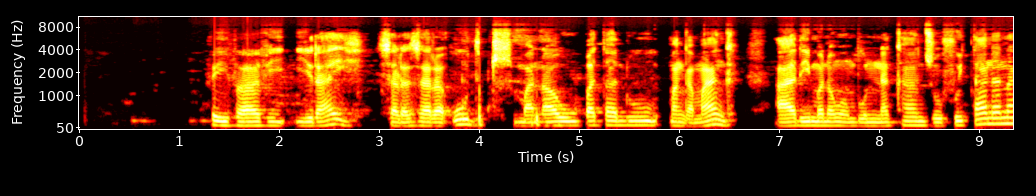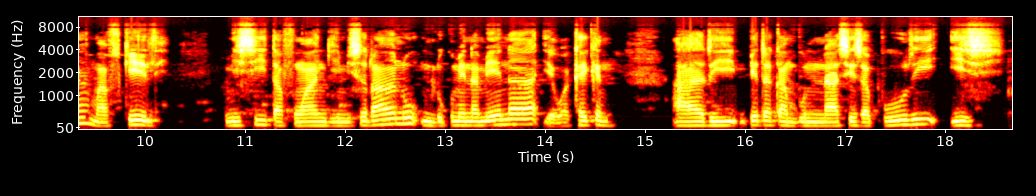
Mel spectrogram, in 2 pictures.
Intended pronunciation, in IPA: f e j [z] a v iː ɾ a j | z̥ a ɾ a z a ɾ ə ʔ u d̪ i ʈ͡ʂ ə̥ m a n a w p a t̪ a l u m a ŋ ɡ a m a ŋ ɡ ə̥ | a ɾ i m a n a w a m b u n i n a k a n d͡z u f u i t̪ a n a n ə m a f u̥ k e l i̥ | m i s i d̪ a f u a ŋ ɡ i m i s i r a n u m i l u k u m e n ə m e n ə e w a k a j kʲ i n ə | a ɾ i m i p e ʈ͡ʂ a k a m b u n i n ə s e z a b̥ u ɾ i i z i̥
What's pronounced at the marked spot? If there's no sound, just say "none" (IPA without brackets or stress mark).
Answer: v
